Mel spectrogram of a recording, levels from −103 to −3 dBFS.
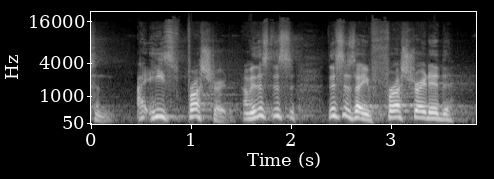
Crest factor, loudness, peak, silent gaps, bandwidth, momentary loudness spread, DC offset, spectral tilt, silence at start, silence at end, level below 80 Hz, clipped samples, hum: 18 dB; -23 LUFS; -6 dBFS; none; 17 kHz; 16 LU; under 0.1%; -5.5 dB/octave; 0 s; 0.25 s; -76 dBFS; under 0.1%; none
